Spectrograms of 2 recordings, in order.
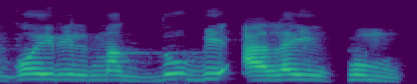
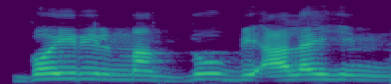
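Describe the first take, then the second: First: The last word is pronounced with a 'u' vowel. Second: The last word is pronounced with an 'i' vowel. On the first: This is a variant reading passed down by transmission. "menjadi apa? Alaihum" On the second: This is the common reading. "dari alaihim"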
